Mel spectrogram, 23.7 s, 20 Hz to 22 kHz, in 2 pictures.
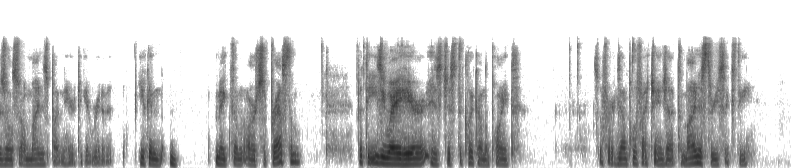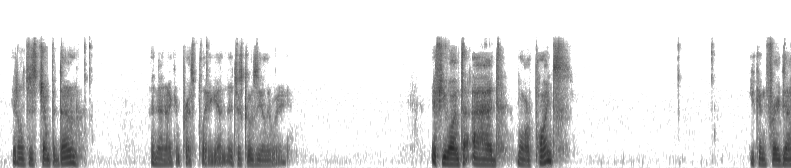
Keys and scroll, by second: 9.3-9.9 typing, 10.9 Tab.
